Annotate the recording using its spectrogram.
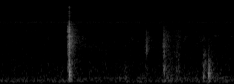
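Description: Sharp knocks as oil palm fruit bunches are speared with a spike pole and loaded onto a truck: one loud crack about a third of the way in, then two fainter knocks near the end.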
